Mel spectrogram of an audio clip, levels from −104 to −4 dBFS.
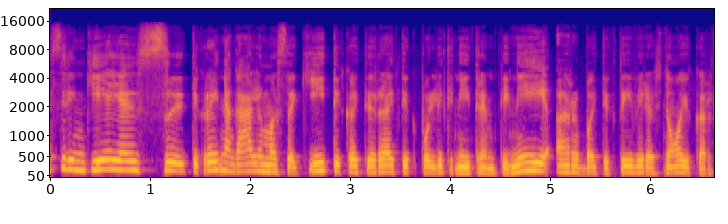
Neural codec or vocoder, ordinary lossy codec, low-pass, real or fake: none; Opus, 64 kbps; 14.4 kHz; real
